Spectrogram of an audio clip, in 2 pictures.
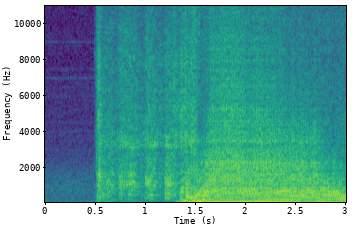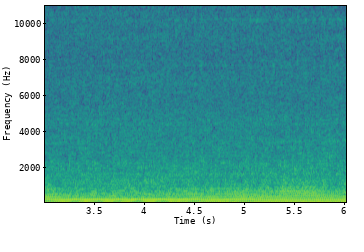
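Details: Subaru BRZ / Scion FR-S / Toyota GT86 on E5 tune, running about 6% rich on factory MAF setting: a few quick cranks, fires cleanly, flares, then settles into a smooth, even fast cold idle; healthy start.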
